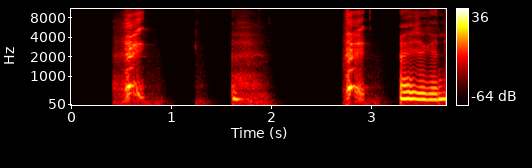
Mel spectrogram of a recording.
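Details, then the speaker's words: Three abrupt, brief voiced catches about a second apart, then the start of a held voice, from a person with hiccups. "Hey, Hello. I got hiccups."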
